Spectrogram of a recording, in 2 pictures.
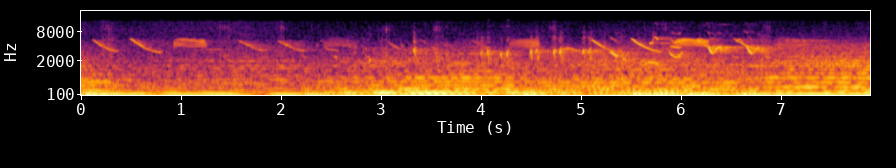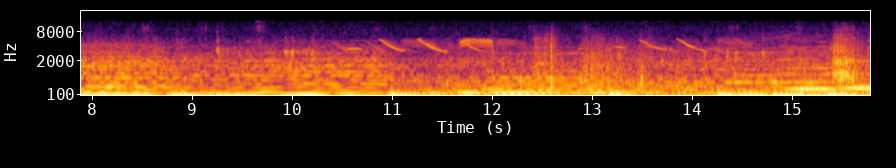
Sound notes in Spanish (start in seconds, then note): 6.8 Sound pájaros cantando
